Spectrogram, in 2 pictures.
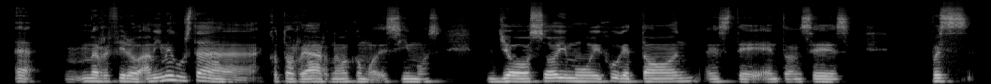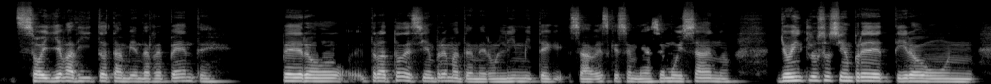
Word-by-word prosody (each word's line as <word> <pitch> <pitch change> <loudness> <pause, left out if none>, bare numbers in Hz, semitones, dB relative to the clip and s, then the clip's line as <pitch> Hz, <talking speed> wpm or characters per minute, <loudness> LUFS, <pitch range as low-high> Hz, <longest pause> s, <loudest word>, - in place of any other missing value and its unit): ah, - - -5 0.2
me 140 +5 -3
refiero, 140 0 -1
a 135 - -1
mí 155 +3 -1
me 205 - +2
gusta 145 - -2
cotorrear, 130 -2 -1
¿no? 130 +1 -3
Como 130 -3 -5
decimos, 130 0 -5 0.4
yo 135 +1 +2
soy 150 +3 +2
muy 140 -2 0
juguetón, 140 +1 -2
este, 130 -1 -6
entonces, 125 0 -3 0.7
pues, 145 -2 0 0.3
soy 150 -2 +4
llevadito 150 0 +1
también 140 -2 -1
de 140 - +1
repente, 135 -2 -4 0.4
pero, 150 -2 +5
eh, - - -10
trato 160 +3 +1
de 170 - +2
siempre 155 +1 0
mantener 130 -4 -1
un 130 0 0
límite, 135 -1 -3
¿sabes?, 130 0 -1
que 145 - -4
se 145 0 -1
me 130 0 0
hace 130 +3 0
muy 145 -1 +1
sano. 140 -2 0 0.4
Yo 165 +1 +6
incluso 180 +1 +2
siempre 170 -2 +5
tiro 145 -2 +2
un: 130 -2 0
140 Hz, 130 wpm, -23 LUFS, 130-150 Hz, 0.7 s, Yo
